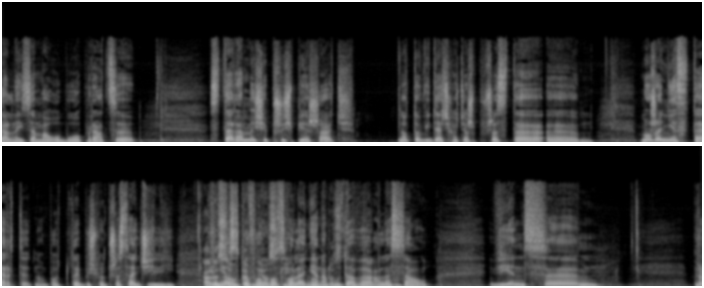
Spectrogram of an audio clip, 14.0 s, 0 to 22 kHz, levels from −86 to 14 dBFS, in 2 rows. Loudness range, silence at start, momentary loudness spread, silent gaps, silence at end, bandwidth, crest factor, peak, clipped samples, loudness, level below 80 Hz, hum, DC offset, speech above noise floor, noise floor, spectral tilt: 2 LU; 0 s; 14 LU; none; 0 s; 17 kHz; 18 dB; -2 dBFS; under 0.1%; -18 LUFS; -46 dBFS; none; under 0.1%; 31 dB; -50 dBFS; -4 dB/octave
